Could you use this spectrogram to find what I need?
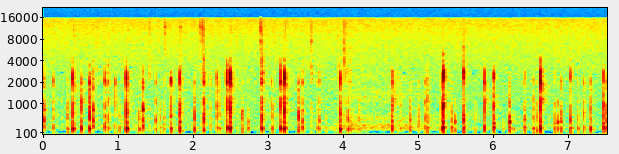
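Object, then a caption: Thin plastic sheet on a wooden table. Long painted nails tap and scratch a thin, flexible, transparent plastic sheet lying flat on a wooden table, lifting it slightly so it presses against the wood. The result is a quiet, irregular stream of short, dry clicks and crinkly ticks with a crisp, bright edge, each dying away almost instantly.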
